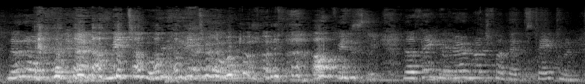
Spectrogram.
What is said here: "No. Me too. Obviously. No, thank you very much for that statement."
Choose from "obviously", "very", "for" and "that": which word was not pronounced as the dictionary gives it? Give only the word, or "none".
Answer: none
